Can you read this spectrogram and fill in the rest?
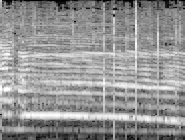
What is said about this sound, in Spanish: ¡Buena ahí. Aplausos, aplausos.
